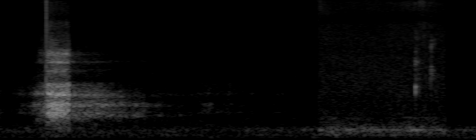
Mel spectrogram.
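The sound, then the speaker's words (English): Deep breathing during a relaxation exercise: a short, sharper breath near the start, then quiet, then a longer soft airy hiss, all faint and with no voices. “And we'll start with a deep breath in and out.”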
